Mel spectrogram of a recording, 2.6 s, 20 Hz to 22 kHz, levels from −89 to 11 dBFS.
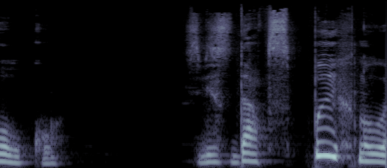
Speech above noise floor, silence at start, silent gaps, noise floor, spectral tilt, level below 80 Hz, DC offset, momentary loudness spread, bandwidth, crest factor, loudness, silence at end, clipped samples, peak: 60 dB; 0 s; none; -86 dBFS; -5.5 dB/octave; -68 dBFS; under 0.1%; 21 LU; 18.5 kHz; 18 dB; -25 LUFS; 0 s; under 0.1%; -10 dBFS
